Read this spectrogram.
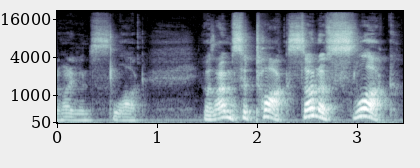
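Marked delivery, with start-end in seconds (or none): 1.6-3.4 high, loud, drawn-out proclamation; boastful declaration. Acted. Villain proclaiming his lineage to his attacker, boastful shout. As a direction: announce yourself grandly.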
